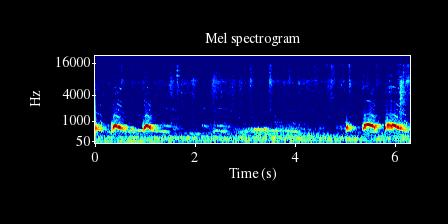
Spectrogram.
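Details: Spotted dove, a loud and melodious caller, giving two sharp coos, soft murmuring falling notes, then three more strong coos at the end.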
